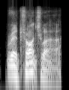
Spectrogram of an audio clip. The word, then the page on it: retrochoir: British English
